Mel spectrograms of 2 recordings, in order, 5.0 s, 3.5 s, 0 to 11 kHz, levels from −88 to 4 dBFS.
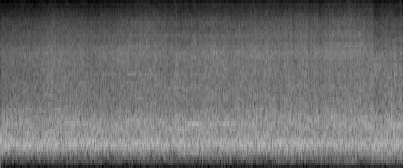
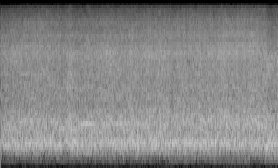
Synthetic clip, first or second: second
